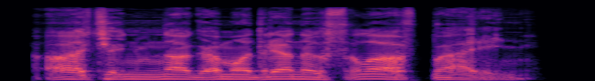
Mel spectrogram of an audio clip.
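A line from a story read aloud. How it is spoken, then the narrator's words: Grumbling old man. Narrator (Russian): заворчал один из стариков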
